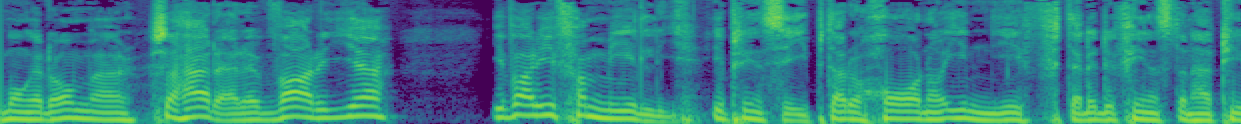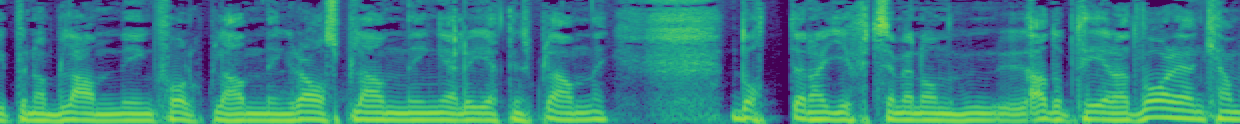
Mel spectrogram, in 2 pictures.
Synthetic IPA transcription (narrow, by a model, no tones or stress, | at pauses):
mɔŋːad̪ɔmæɾsɔɦæːɾæɖɛvaɾjə | ɪvaɾjəfamɪljɪpʰɾɪnsiːpd̪æɖɵhaɳɔnɪnːjɪft̪ɛlːəɖɛfɪnsd̪ɛnɦæːʈʰyːpənavblannɪŋfɔlk̚blanːɪŋɾɑːsblanːɪŋɛlːəɾeːt̪nɪŋsblanːnɪŋ | d̪ɔt̪ːəɳhaɾjɪft̪sɛjmɛnɔnad̪ɔpt̪ʰeːɾad̪vɑɾɛnkʰan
